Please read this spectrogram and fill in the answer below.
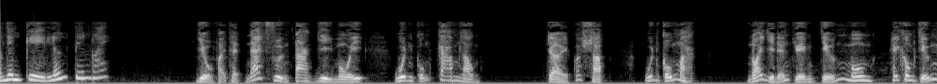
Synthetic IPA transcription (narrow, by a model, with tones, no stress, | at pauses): wzə˧nki˨˩ləː˨˦nt̪i˨˦əŋnɔ˨˦j | zu˨˩faː˧˩jt̪ʰï˨˩k̚naː˦˥k̚fɨ˧əŋt̪aː˧ŋzi˨˩mṵ˧˨j | kwi˧ŋ̟kʊ̰˧˥ŋ͡mkaː˧mla˨˩wŋ͡m | t͡ɕəː˨˩jkɔ˨˦sə˨˩p̚ | kwi˧ŋ̟kʊ̰˧˥ŋ͡mma˨˩t̚ | nɔ˨˦jzi˨˩ɗe˨˦nt͡ɕwḭ˧˨ənt͡ɕɨ̰˧˥əŋmo˧nha˧jxə˧wŋ͡mt͡ɕɨ̰˧˩əŋ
